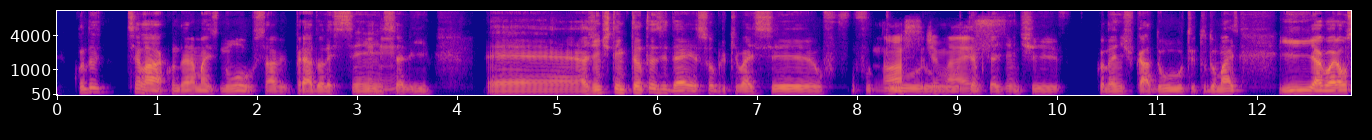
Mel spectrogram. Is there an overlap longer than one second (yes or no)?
yes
